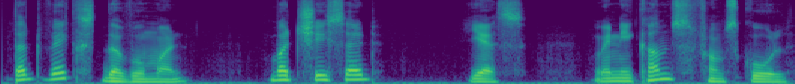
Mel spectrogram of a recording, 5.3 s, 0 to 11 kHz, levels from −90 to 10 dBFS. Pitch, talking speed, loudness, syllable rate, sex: 140 Hz, 145 wpm, -18 LUFS, 4.4 syllables/s, male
